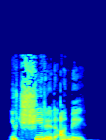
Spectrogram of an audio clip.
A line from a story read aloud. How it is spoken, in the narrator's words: spat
